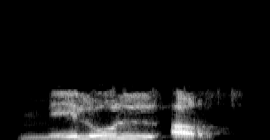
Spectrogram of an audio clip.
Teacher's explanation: يعني حذف الهمزة ونقل ضمتها إلى اللام قبلها. ملء الأرض، ويقف أيضا بنقل مل مع سكون ومع روم ومع إشمام، لأن الهمزة كانت مضمومة زي حمزة. · Term: النقل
